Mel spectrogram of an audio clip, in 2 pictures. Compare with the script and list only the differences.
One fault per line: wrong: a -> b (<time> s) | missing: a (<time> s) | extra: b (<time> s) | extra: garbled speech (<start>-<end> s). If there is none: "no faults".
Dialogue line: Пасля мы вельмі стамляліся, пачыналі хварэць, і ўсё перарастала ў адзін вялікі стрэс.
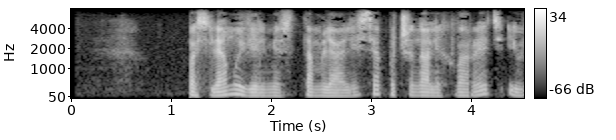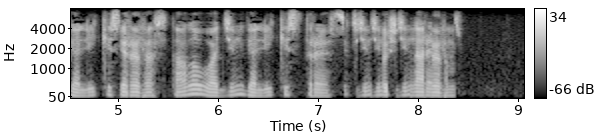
wrong: ўсё -> вялікі (4.6 s)
extra: garbled speech (7.2-8.4 s)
